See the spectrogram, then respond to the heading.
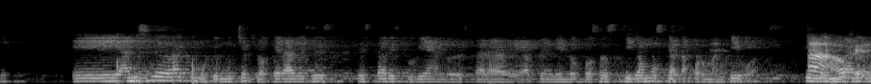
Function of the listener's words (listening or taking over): listening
